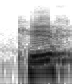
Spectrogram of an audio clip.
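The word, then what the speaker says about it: Kyiv: खेफ जो है इनका कैपिटल है, इनको कीव लिखते हैं लेकिन खेफ इसका करेक्ट प्रोनाउंसिएशन है।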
